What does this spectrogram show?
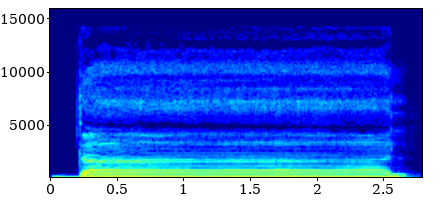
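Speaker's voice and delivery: letter names held long in a chant; drawn-out recitation. Shown as a demonstration. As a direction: chant each letter slowly. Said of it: "اور اب آج کون سا پڑھیں".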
